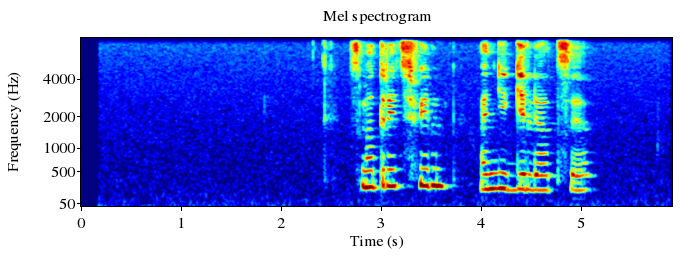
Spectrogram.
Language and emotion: Russian, sad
